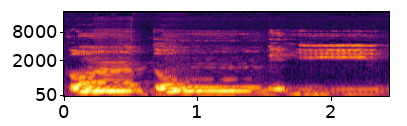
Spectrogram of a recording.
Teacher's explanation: میم ساکن کے بعد با ہے، با آ رہا ہے تو یہ اخفاء شفوی ہے، اخفاء شفوی میں غنہ کر کے پڑھیں گے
